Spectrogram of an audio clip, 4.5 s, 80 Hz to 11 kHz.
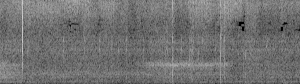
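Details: Testy bees filling a hollow stump, recorded in 2011 before their hive was cut from the tree: continuous low, even buzzing of many insects, broken by occasional sharp ticks and a brief higher whine midway.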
